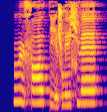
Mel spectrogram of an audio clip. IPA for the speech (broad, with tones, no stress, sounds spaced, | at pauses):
ɻ ɻ̩˥˩ x ɑ˥ ʊ̯ t̪ ḭ˨˩ ʂ w e˦ ɪ̯ ɕ ɥ ɛ˥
